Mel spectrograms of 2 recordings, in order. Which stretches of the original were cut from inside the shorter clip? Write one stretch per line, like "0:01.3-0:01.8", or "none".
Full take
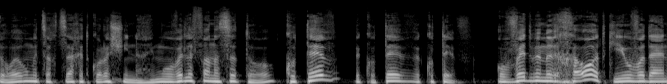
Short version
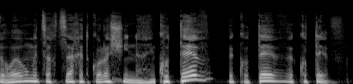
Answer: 0:01.5-0:02.8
